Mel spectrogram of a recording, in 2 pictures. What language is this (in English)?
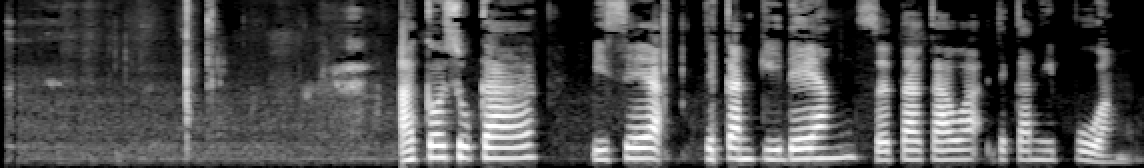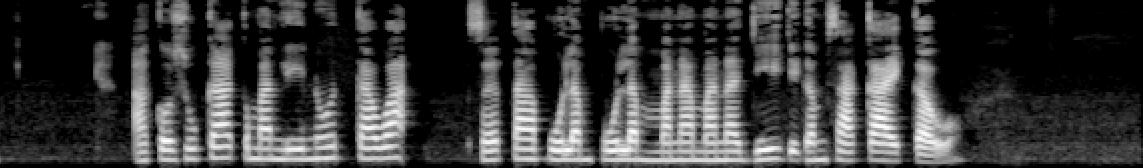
Central Melanau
